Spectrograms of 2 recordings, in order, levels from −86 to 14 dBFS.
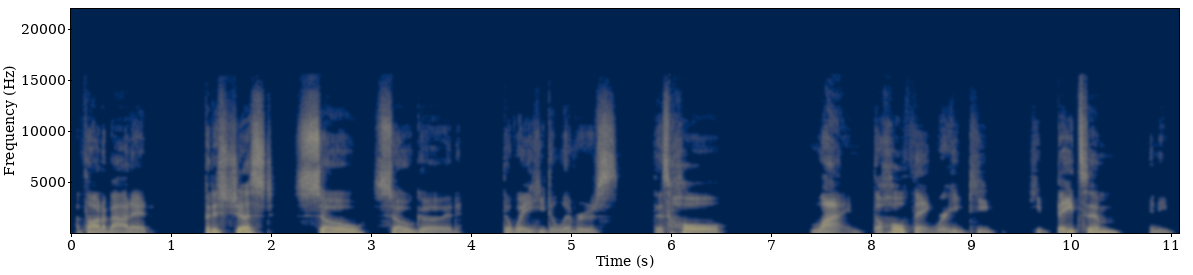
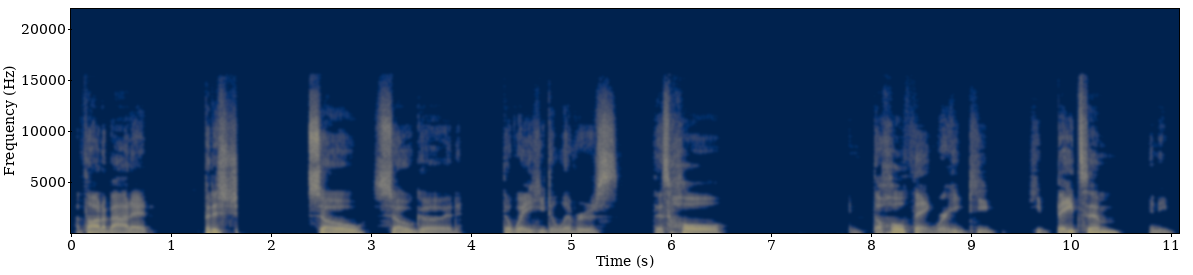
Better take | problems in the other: first | audio cutting out; at 1.5 s for 0.5 s and at 7 s for 0.5 s

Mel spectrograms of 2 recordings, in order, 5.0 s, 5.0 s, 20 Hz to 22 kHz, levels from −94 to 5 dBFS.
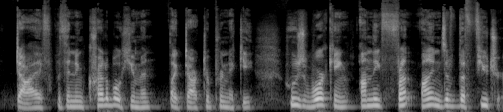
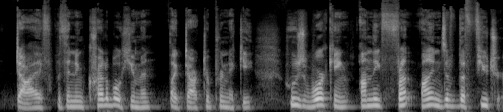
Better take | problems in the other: neither | none

